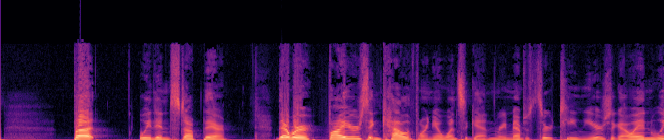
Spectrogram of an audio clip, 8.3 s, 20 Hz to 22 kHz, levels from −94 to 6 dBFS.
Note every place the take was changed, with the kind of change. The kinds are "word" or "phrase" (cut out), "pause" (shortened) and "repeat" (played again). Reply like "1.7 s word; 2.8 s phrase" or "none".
6.5 s word

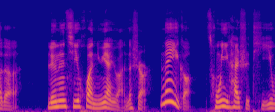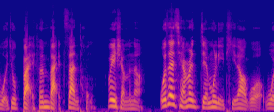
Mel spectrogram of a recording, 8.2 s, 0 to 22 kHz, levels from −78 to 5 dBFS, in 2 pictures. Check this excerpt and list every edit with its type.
2.3 s pause; 5.6 s pause; 6.4 s pause

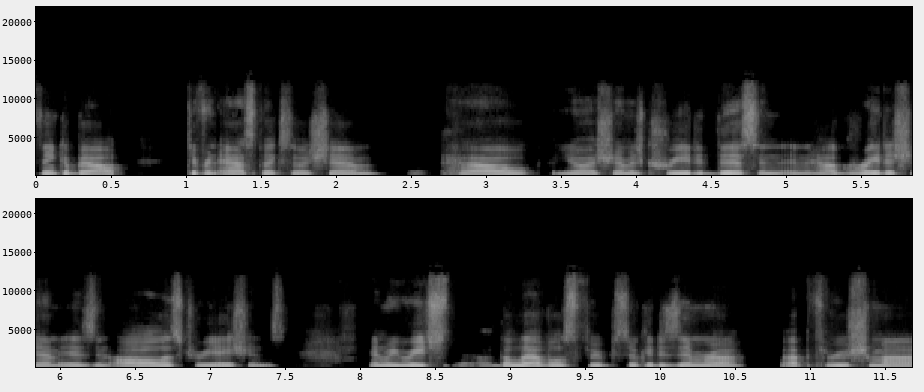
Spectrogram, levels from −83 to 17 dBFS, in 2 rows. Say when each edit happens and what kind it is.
3.4 s pause

